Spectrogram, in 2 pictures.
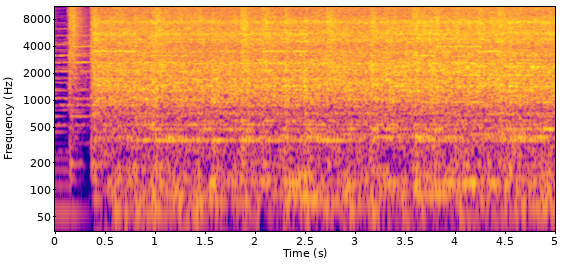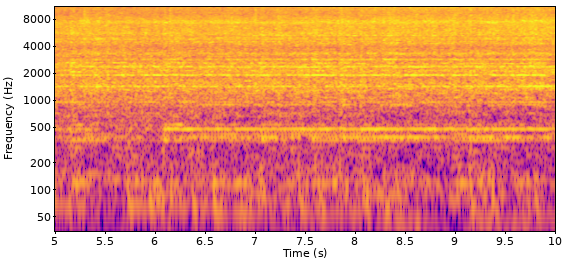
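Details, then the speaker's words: Vane-type vacuum pump: harsh gravelly cavitation crackle over steady hum, rising as vacuum level increases via circulation-line valve; cause believed to be pump operated outside its conditions, with vacuum breaker letting water return when sealing water stops. "Je pense que le bruit est le bruit de la cavitation due au non- respect des conditions d'utilisation de la pompe, et Vacuum Braker pense que l'eau retourne dans le vide résiduel lorsque l'étanchéité à l'eau est arrêtée."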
